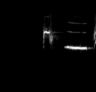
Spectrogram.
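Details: Eastern Towhee song in the familiar 'drink-your-tea' pattern: a bright high note, a longer steady lower whistle, then a quick buzzy trill, sweet and musical though this one sounds a little hoarse; no other sounds.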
